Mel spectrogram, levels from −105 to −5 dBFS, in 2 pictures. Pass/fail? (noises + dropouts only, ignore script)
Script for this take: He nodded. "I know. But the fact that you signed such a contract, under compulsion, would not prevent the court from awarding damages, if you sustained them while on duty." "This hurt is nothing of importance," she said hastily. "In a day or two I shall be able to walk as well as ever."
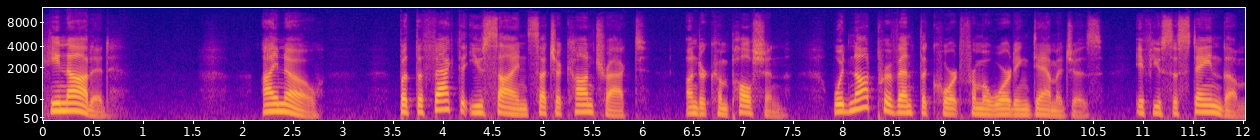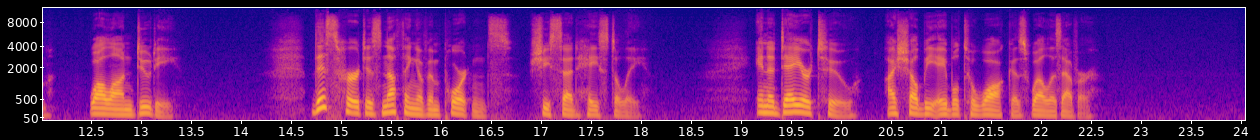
pass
